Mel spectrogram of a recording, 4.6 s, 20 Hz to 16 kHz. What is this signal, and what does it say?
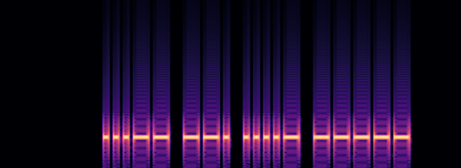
Morse code, heard as a keyed tone, about 23 wpm, 700 Hz. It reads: 3G40
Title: Speed-Racing - Four Letter-Number Combinations - 20wpm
